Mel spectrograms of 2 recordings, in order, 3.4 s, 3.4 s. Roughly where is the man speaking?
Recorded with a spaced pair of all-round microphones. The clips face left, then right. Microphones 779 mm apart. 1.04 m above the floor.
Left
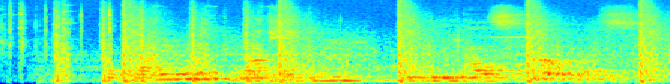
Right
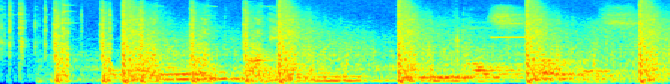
Left.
